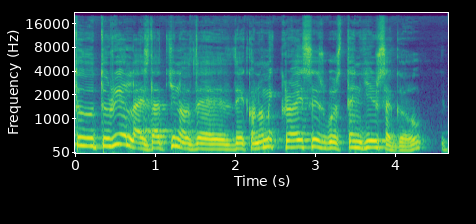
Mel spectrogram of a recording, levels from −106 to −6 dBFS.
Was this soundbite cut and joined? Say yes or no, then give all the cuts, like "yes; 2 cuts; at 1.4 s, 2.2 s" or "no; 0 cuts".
no; 0 cuts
